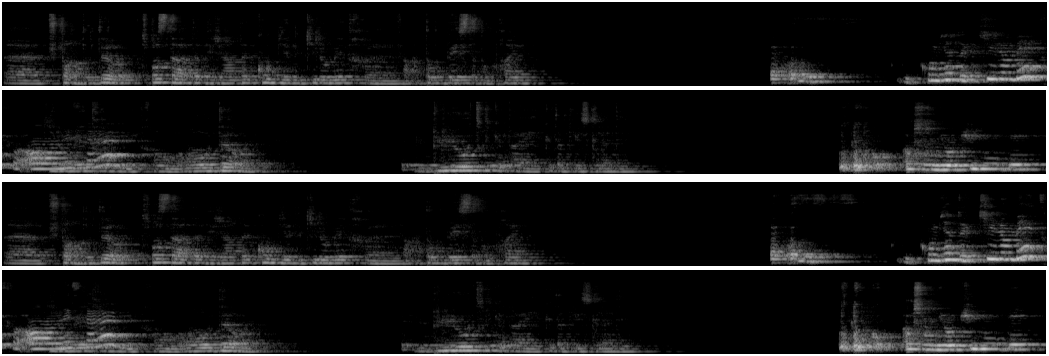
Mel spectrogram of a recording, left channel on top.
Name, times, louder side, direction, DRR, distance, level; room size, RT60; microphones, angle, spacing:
voice 1, 0.0-5.2 10.9-13.0 14.6-16.7, equal, 25° left, -2 dB, 5.3 m, -37 dB
voice 2, 7.7-8.1 9.0-11.7 14.4-14.8 18.8-20.7, right 1 dB, 45° right, 0 dB, 3.4 m, -26 dB
23.0 x 13.5 x 2.6 m, 0.88 s
head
